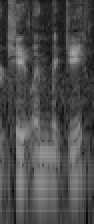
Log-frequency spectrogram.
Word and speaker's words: Caitlin McGee: the realm of Smash so I have Dr Caitlyn McGee did I mispronounce that name NOP you got it right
